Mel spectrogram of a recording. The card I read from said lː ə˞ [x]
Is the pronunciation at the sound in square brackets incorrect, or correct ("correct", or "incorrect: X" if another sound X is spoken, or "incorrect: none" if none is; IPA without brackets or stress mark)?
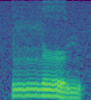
incorrect: ŋ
